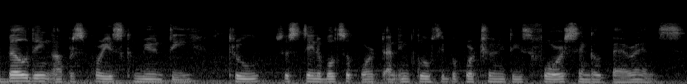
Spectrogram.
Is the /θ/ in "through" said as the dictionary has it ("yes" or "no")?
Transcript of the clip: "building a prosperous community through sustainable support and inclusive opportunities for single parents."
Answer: no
